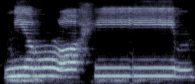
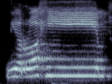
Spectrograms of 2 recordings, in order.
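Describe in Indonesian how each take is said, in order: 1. Bunyi r-nya mengalir terus dengan lancar. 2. Bunyi r-nya terputus mendadak. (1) "Tapi ngalir dulu orangnya" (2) "Jangan nirrahim"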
